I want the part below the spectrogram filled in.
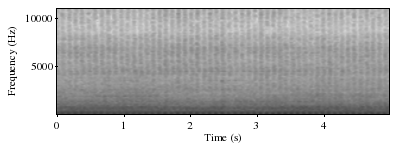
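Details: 1967 Gravely 430 tractor after charging system rewiring: even thumping of about three and a half beats per second, no misses or knocks; normal running.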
